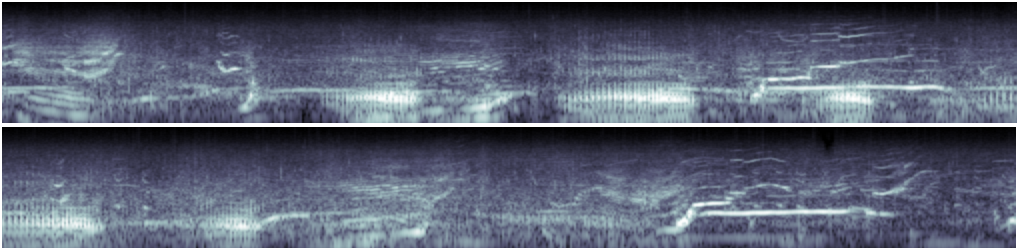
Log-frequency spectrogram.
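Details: Lone male humpback whale in song: deep, bubbling pulsed groans and moans swell and fade, broken by wavering whoops and a long level tone toward the end, all with a reverberant watery echo.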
